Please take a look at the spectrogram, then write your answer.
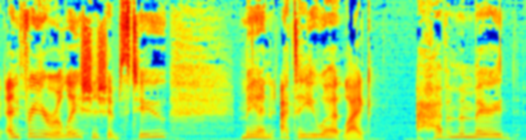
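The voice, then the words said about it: Texas accent. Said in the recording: “that sounded like buried because of my Texas accent”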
